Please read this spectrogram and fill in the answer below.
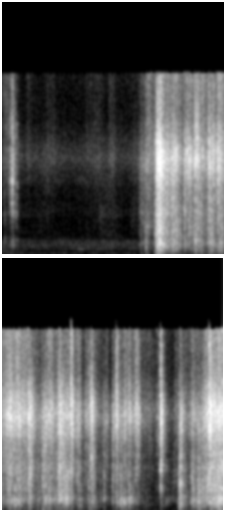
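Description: A shopping bag rustling and crinkling as it is rummaged through, starting about two seconds in and lasting about three seconds, with a couple of sharp knocks near the end.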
